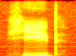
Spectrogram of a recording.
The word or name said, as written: heed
